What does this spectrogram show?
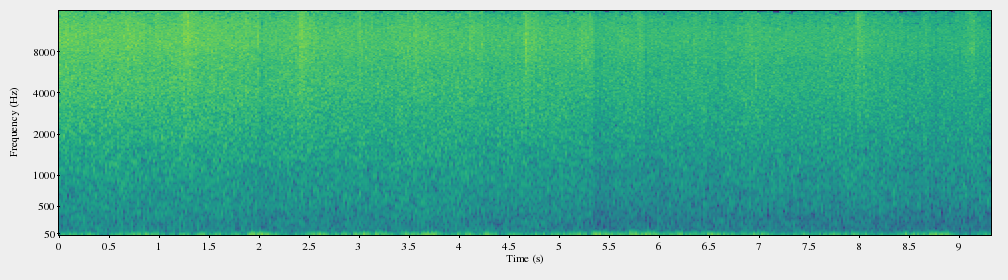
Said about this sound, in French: La cascade.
